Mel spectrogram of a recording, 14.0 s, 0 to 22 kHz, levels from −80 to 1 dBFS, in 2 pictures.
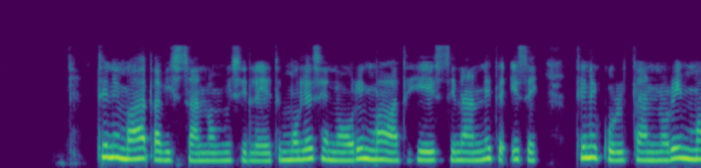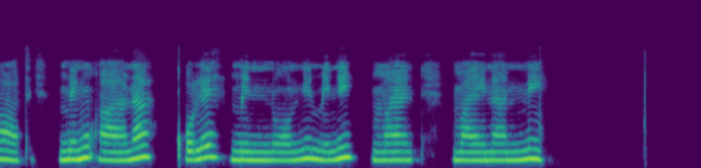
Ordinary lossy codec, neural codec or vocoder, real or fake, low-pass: MP3, 64 kbps; codec, 16 kHz, 4 kbps, FreqCodec, smaller model; fake; 7.2 kHz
